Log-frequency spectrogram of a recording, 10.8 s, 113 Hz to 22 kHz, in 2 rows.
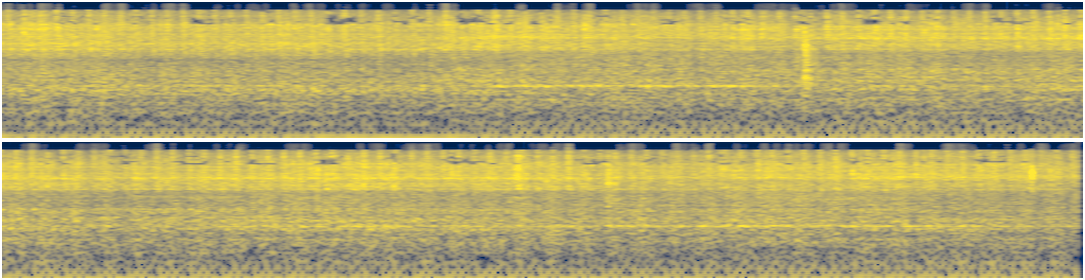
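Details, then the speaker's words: Nissan 200SX engine idling: rough, gritty grinding under the low drone with a faint thin whine from the alternator area. Cause suspected, not confirmed. "definitely sounds bad. It's making all sorts of ruckus down there. I can hear it like grinding basically."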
